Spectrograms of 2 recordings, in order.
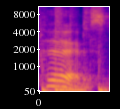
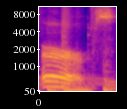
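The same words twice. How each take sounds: First: The word is said in a non-American accent. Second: The word is said in an American accent.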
